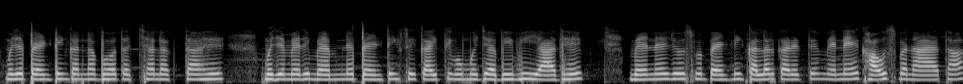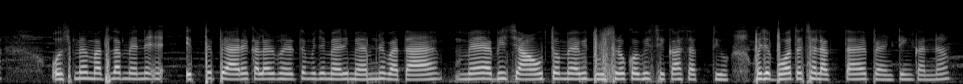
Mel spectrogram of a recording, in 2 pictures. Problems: constant background noise, continuous background conversations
